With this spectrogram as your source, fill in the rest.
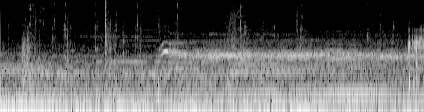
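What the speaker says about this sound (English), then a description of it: "Bird." A single crow-like caw in the video game Zombi, a drawn-out call rising mid-clip over a steady low ambient drone, moderately distant and not loud.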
